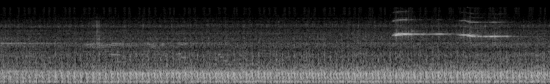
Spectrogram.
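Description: Several small motorbike engines putter steadily close by.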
